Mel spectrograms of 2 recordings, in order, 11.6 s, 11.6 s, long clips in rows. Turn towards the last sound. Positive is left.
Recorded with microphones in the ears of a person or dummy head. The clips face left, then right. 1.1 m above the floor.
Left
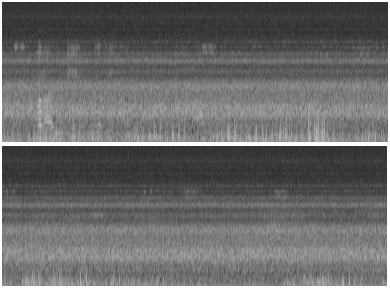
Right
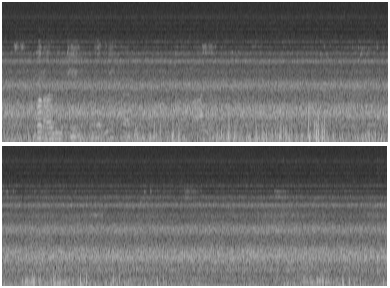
turn(degrees=-55)  # may be behind; listen again after turning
